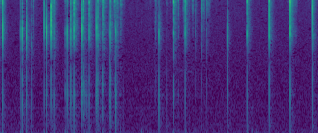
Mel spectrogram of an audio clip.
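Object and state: Stone block wall tapped with nails.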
